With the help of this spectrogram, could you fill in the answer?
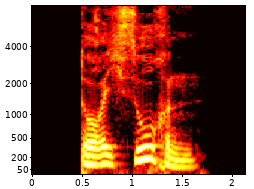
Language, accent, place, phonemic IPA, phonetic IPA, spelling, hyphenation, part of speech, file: German, Germany, Berlin, /dʊʁçˈzuːχən/, [dʊɐ̯çˈzuːχn̩], durchsuchen, durch‧su‧chen, verb, De-durchsuchen.ogg
- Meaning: to search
